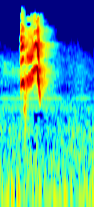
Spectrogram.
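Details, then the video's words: Angry baby cockatiel giving a single short, harsh, raspy squawk that rises and then falls, loud against a quiet room. "Baby bird -very angry cockatiel"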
